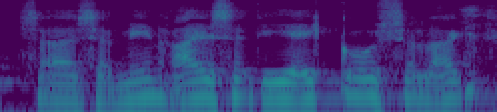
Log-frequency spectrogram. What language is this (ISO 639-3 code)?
dan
